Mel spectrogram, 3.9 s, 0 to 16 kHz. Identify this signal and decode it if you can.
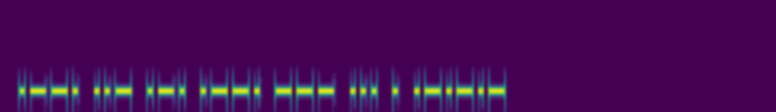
Morse code, heard as a keyed tone, about 44 wpm, 700 Hz. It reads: PURPOSE.
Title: Sentences from Top 1400 Words 45wpm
